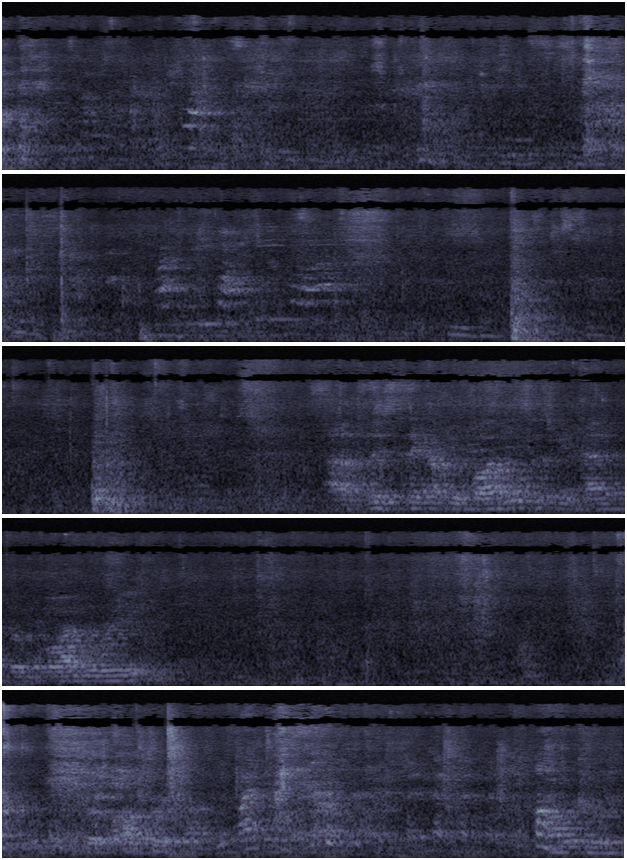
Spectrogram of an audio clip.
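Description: Men and women chatter in a large echoing hall.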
